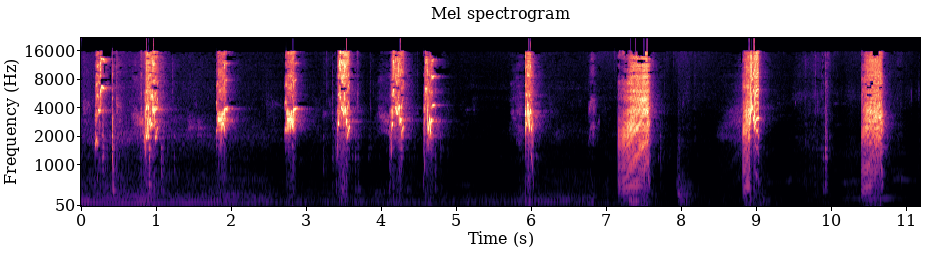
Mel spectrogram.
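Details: Black-winged myna (jalak kebo) in active song, used to attract wild birds and prompt quiet captive ones: a run of about fourteen harsh squawks and screeches over eleven seconds, a few longer and raspier.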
